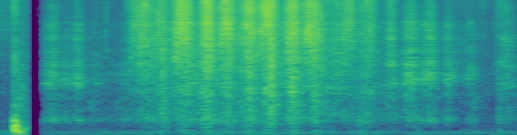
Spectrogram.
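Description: A young woman shivers and moans.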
